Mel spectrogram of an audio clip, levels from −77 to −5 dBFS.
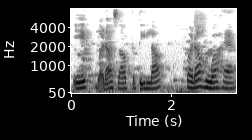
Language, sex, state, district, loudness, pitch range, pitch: Hindi, female, Punjab, Pathankot, -14 LUFS, 195-220 Hz, 210 Hz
